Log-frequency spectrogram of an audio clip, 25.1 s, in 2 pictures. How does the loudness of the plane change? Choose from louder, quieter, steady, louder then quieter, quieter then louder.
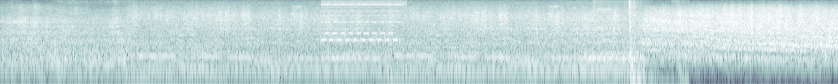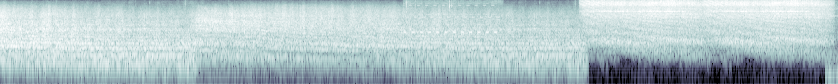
louder then quieter.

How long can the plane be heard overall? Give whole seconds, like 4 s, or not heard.
25 s.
